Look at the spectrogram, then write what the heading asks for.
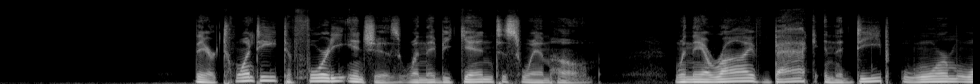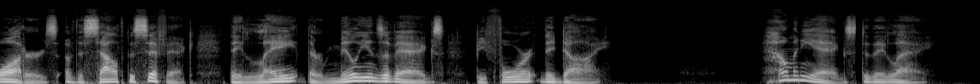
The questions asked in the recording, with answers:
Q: How many eggs do they lay?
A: They lay millions of eggs.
